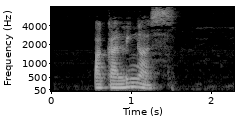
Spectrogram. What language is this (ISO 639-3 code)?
pwn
